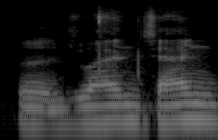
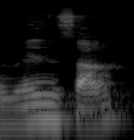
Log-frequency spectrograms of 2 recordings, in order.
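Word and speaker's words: Xuanzang: And Harshvardhan के समय में भारत में जो विदेशी यात्री आए, वेन सांग जैसे लोग आए, जुआन चैंग जिसको हम अंग्रेजी में प्रोनाउंस करते हैं और हिंदी में वेन सांग, उनके विजिट से हम बहुत सारे इन्फॉर्मेशंस देखने को हमको मिलता।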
